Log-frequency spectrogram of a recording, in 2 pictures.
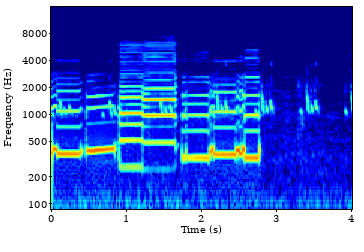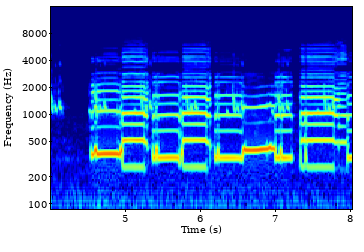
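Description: Hmong raj nplaim, the bamboo free-reed pipe, playing a melody of short stepped notes and held notes with a reedy, buzzing tone. The playing breaks off for about a second and a half near the middle, then resumes. The tune is a courting melody played to win a young woman's heart.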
